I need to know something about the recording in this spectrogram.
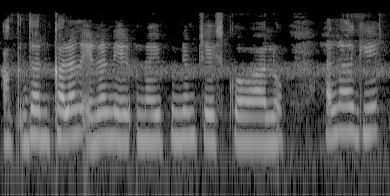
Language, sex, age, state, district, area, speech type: Telugu, female, 18-30, Telangana, Sangareddy, urban, spontaneous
